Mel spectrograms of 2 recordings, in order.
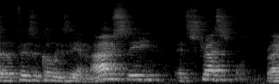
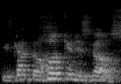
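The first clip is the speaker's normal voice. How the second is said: ordinary talk, nothing marked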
